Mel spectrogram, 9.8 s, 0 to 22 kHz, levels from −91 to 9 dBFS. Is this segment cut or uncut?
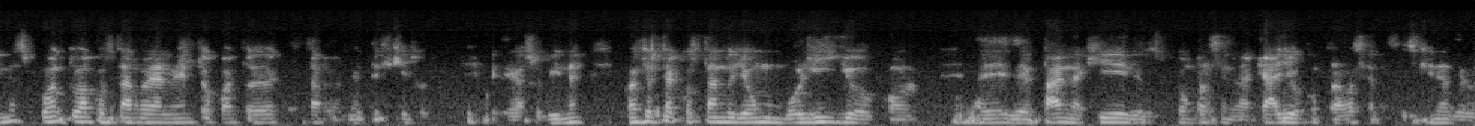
cut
